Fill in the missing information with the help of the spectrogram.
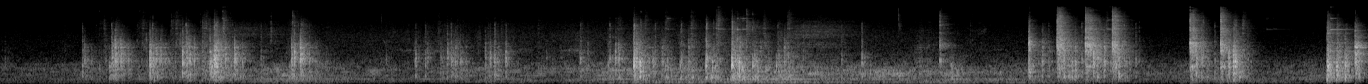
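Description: A steel wedge tool clinking and scraping against the gears and shaft of a Harrison M300 lathe's feed gearbox, in irregular clusters of sharp metallic taps. It is being used to pry a stuck gear along its shaft, and the gear does not shift.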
